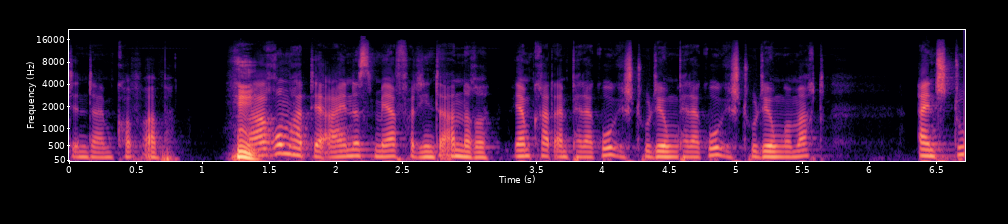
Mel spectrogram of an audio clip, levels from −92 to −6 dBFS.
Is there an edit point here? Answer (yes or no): yes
